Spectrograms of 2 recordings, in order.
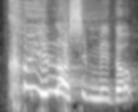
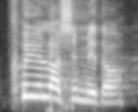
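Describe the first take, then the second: First: 큰일 shouted much higher and louder; desperate shout. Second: Higher and louder 큰일 나십니다; flustered wife. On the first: Mother crying to husband, desperate shout. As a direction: scream 큰일 in despair. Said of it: "큰일 났잖아요". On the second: Mother alarming husband, flustered. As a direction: blurt 큰일 in mild alarm. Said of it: "여보". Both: Retold or imitated.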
